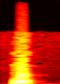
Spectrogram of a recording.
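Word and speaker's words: む: This is pronounced as mu.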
